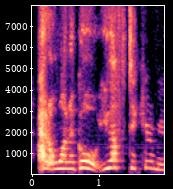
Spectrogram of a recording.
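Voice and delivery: put-on high, loud whiny elderly mother; mimicking her mother pleading not to go; imitating mom. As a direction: whine it like a stubborn old mom refusing. Mother refusing the nursing home.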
